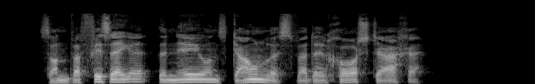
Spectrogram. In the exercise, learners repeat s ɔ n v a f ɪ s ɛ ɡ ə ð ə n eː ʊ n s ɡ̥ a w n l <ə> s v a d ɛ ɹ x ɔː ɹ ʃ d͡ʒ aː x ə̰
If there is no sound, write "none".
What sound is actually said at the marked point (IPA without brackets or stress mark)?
ə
